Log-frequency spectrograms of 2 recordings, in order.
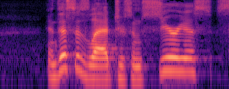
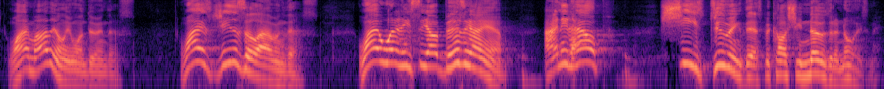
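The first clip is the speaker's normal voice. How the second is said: self-pitying. Acted. Martha fuming over serving alone, self-pitying. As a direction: build the grievance toward a plea for help. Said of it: "It goes from the self-pity".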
